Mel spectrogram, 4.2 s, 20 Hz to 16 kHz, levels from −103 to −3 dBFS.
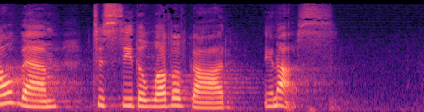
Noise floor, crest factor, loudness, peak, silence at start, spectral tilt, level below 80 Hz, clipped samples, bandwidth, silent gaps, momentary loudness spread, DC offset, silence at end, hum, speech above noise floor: -59 dBFS; 18 dB; -20 LUFS; -4 dBFS; 0 s; -4.5 dB/octave; -62 dBFS; under 0.1%; 14.5 kHz; none; 19 LU; under 0.1%; 1 s; none; 40 dB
